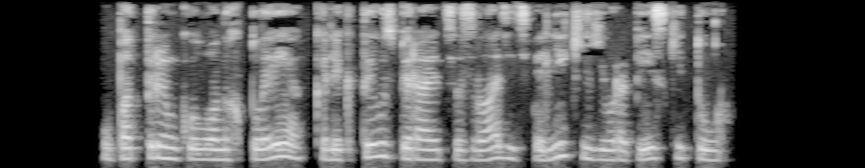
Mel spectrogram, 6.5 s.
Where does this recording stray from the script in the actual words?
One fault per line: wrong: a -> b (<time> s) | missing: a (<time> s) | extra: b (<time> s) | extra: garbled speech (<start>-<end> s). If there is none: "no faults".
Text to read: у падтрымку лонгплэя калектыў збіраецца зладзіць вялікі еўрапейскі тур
no faults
